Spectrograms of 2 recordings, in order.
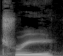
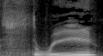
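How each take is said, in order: First: The word begins with a plain 't' sound. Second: The word begins with a 'th' sound. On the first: This is how the speaker says it. "but I pronounce it tree" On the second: This is how other people say it. "People apparently pronounce it three"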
